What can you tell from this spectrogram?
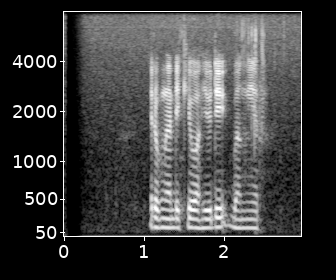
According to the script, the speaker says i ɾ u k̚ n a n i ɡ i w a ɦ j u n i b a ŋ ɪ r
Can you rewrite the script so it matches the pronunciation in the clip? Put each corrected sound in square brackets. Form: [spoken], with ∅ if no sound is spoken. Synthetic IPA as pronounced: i ɾ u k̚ n a [d] i [k] i w a ɦ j u [d] i b a ŋ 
